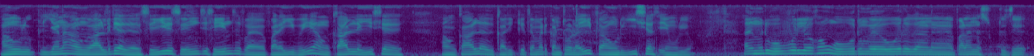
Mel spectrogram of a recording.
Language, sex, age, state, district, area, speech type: Tamil, male, 18-30, Tamil Nadu, Perambalur, urban, spontaneous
